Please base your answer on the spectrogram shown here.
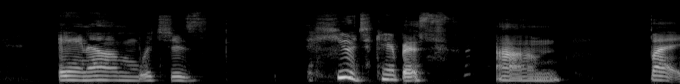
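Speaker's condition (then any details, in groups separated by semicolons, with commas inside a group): Cerebral palsy, spastic; able to speak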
